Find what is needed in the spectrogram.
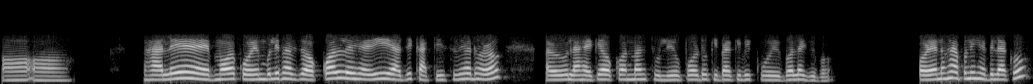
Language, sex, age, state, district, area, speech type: Assamese, female, 30-45, Assam, Charaideo, urban, conversation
